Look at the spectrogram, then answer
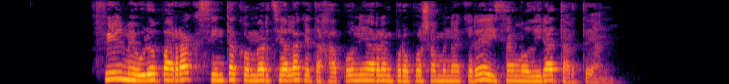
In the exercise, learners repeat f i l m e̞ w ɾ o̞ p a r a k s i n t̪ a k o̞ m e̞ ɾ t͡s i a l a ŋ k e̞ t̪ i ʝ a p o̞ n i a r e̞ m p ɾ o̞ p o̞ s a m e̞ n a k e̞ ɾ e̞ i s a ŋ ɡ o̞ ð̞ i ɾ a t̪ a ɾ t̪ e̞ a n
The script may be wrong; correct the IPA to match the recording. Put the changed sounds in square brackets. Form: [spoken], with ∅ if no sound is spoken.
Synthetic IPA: f i l m e̞ w ɾ o̞ p a r a k s i n t̪ a k o̞ m e̞ ɾ t͡s i a l a [∅] k e̞ t̪ [a] ʝ a p o̞ n i a r e̞ m p ɾ o̞ p o̞ s a m e̞ n a k e̞ ɾ e̞ i s a ŋ ɡ o̞ ð̞ i ɾ a t̪ a ɾ t̪ e̞ a n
